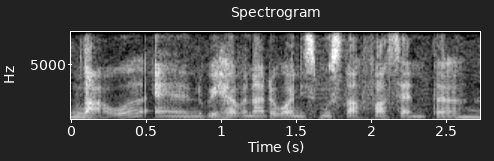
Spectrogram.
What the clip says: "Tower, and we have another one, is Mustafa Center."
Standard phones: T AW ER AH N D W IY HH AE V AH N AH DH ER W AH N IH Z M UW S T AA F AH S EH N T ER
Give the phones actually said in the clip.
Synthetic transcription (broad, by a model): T AW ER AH N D W IY HH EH V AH N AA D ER W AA N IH S M UW S T AA F AH S EH N T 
